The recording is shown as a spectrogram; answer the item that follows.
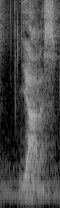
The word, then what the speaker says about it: Giannis: How do you say it? Guinness? – Giannis.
